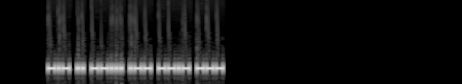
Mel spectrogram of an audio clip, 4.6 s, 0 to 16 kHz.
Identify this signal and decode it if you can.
Morse code, heard as a keyed tone, about 50 wpm, 700 Hz. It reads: KI7WQO
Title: USA Call Signs - 6 Characters - Repeated 3x - 50wpm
